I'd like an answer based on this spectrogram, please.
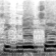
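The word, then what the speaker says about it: signature: साइन में silent है, बट जैसे ही आप सिग्नेचर बोलते हैं तो फिर से जी जो है वो लाउड हो जाता है।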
